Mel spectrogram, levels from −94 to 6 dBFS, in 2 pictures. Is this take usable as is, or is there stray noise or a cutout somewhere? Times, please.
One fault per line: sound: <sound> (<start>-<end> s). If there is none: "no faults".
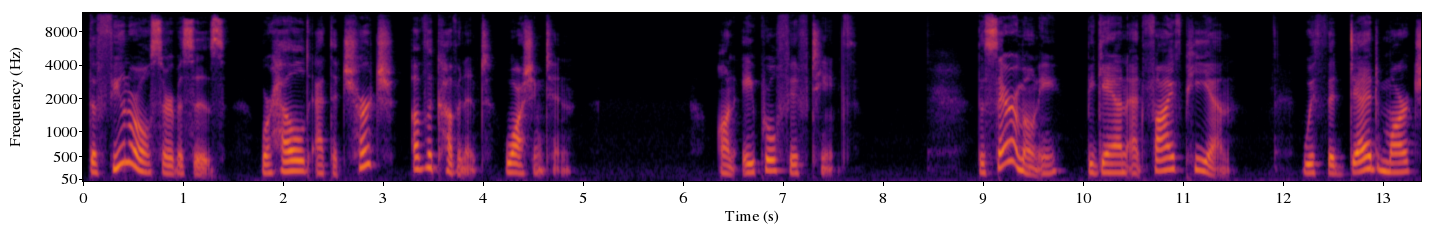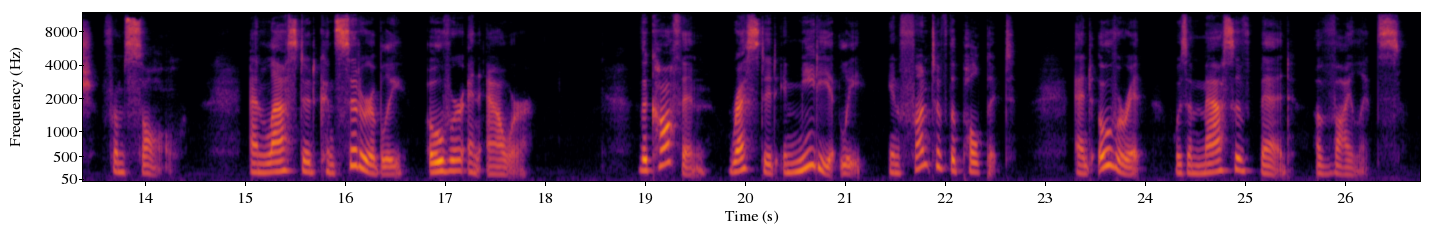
no faults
